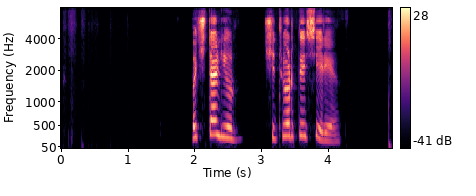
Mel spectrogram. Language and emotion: Russian, neutral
